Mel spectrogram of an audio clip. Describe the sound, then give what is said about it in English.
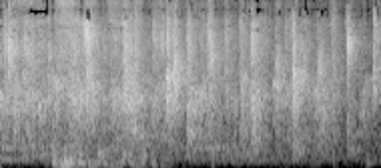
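A crowd applauds to welcome brothers and sisters from Chichester, England, many hands clapping in a dense, steady roar of overlapping claps that holds at a fairly strong level for the whole few seconds, with no voices over it. “Et je voudrais aussi qu'on applaudisse très fort et qu'on accueille aussi nos frères et sœurs d'Angleterre, de Chichester.”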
